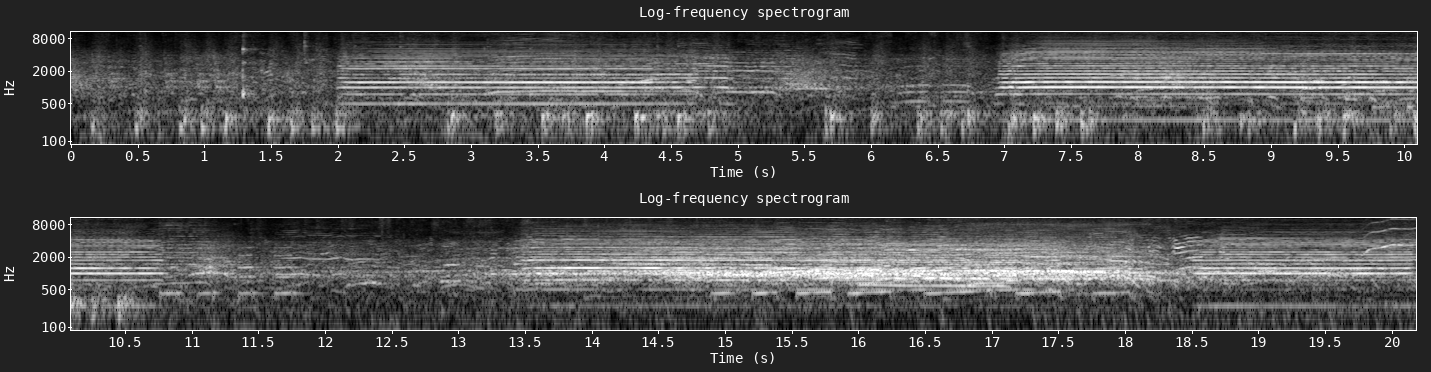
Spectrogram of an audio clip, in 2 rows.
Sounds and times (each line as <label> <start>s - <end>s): Climate protests 0.0s - 20.1s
